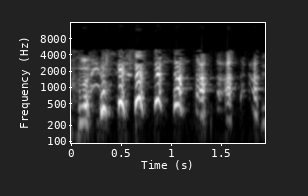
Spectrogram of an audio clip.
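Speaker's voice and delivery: high-pitched laughing fit; high laughing burst. Real, not acted. Big laugh.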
